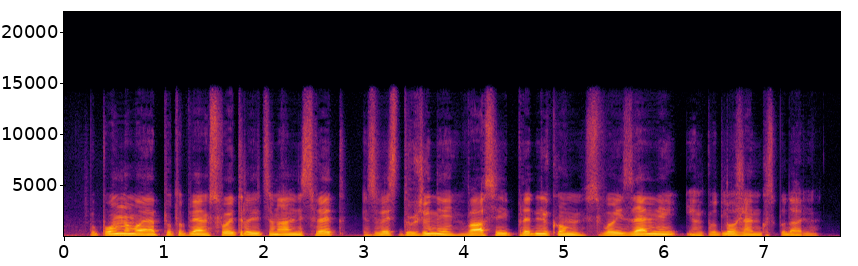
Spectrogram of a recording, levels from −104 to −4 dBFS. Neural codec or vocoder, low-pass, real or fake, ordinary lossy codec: codec, 32 kHz, 1.9 kbps, SNAC; 14.4 kHz; fake; none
